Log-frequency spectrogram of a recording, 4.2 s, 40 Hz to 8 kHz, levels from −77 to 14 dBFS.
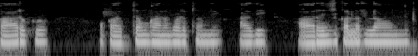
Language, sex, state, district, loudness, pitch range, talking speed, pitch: Telugu, male, Telangana, Hyderabad, -19 LUFS, 145-150 Hz, 145 wpm, 150 Hz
